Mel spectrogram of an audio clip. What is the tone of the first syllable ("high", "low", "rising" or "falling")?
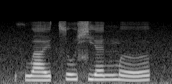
rising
